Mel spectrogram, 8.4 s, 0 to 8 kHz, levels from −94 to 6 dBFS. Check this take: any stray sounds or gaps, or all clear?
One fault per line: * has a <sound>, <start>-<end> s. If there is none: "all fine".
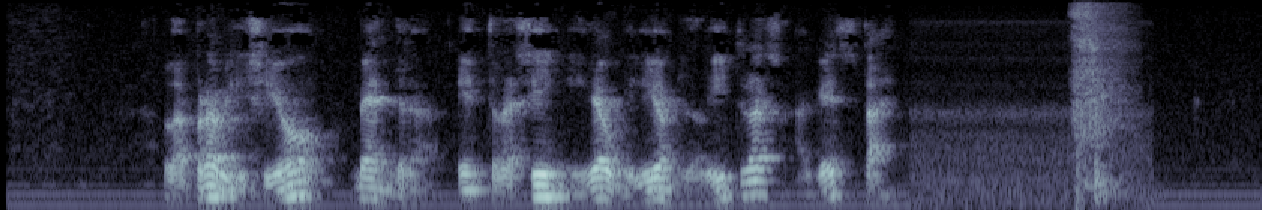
* has a sneeze, 7.1-7.6 s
